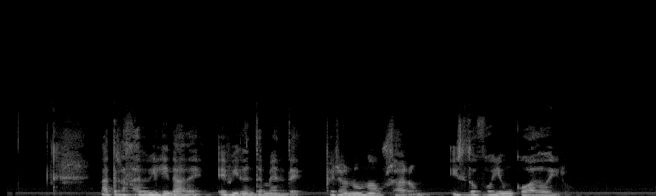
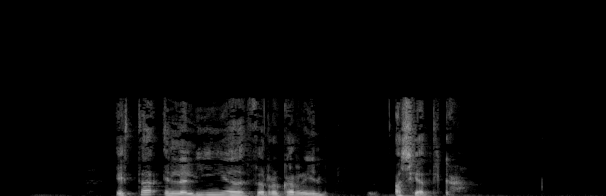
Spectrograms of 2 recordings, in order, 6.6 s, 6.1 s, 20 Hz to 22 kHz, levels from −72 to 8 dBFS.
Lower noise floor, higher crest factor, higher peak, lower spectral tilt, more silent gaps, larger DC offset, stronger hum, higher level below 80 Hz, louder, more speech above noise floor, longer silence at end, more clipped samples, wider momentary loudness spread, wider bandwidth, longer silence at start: second, -51 dBFS vs -69 dBFS; about the same, 18 dB vs 20 dB; second, -10 dBFS vs -4 dBFS; first, -6 dB/octave vs -4.5 dB/octave; neither; neither; neither; second, -72 dBFS vs -64 dBFS; second, -27 LUFS vs -23 LUFS; second, 26 dB vs 47 dB; second, 0.55 s vs 1.4 s; neither; about the same, 15 LU vs 14 LU; second, 9.2 kHz vs 11.5 kHz; second, 0.5 s vs 1.15 s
